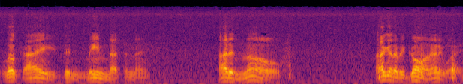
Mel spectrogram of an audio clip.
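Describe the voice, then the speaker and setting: An American actor playing a colloquial, drawling saloon tough who is easily cowed, in a 1950s radio western. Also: male voice, deep voice, animated, takes it slowly, poor audio. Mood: frightened. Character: swaggering saloon tough turned frightened and backing down. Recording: old radio recording with faint noise.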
